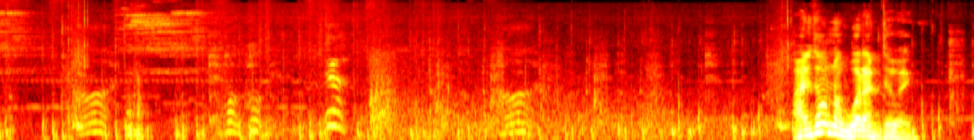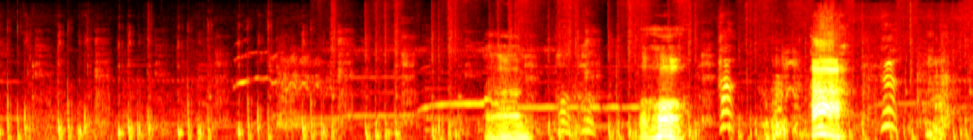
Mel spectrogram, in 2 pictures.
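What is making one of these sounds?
Horse hooves thud on grass at a gallop.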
